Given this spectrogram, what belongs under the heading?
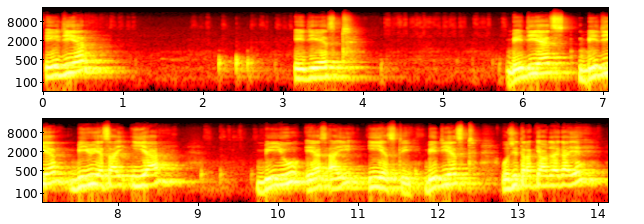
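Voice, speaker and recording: A man gives an English grammar lesson, posing questions and answering them himself while often spelling words out letter by letter. His high voice has a darkish tone, he speaks slowly and deliberately with repeated filler phrases, and the sound is reverberant.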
